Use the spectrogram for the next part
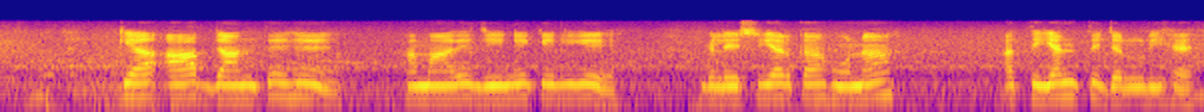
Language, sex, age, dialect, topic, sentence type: Hindi, female, 18-24, Hindustani Malvi Khadi Boli, agriculture, statement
